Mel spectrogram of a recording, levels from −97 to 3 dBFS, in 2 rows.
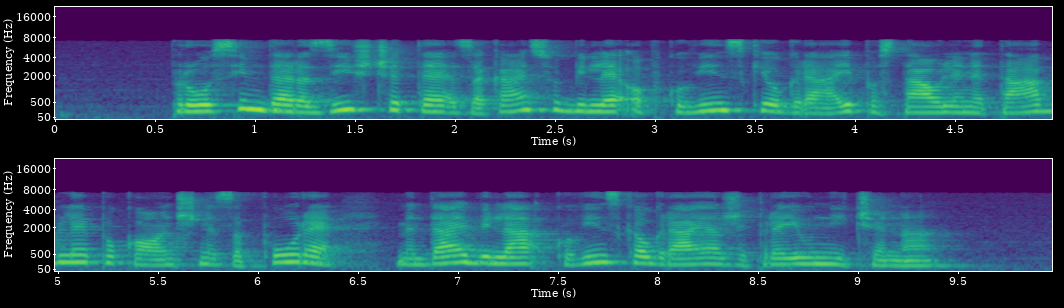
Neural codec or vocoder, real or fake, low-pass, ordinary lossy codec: none; real; 7.2 kHz; none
